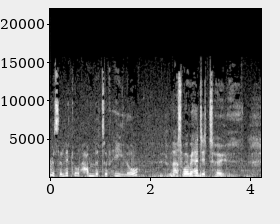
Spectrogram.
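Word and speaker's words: Healaugh: on a way to, apparently it's pronounced Helor, but it's spelt off anyway. But it's Helor apparently.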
